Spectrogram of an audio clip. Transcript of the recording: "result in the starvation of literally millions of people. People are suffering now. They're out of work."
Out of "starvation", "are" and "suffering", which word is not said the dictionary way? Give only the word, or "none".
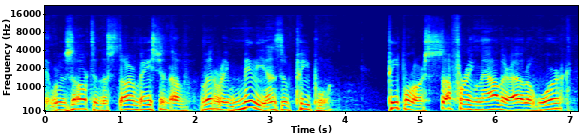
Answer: none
